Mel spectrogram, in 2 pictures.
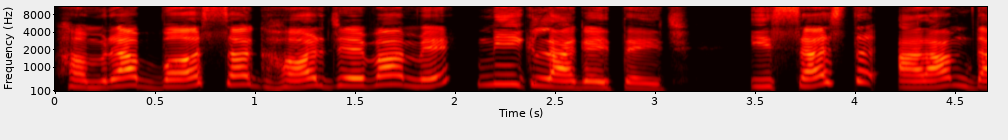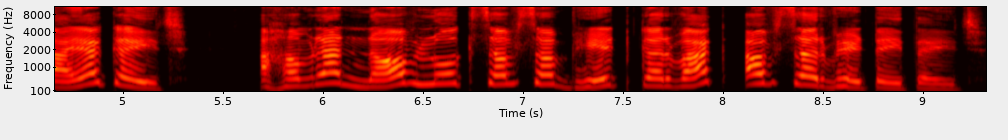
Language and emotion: Maithili, happy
